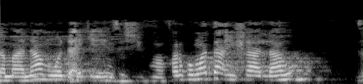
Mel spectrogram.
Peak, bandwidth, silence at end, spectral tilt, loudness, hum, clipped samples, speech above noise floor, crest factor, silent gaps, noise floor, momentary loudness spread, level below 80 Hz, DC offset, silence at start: 0 dBFS; 8.4 kHz; 0 s; -4.5 dB/octave; -15 LUFS; none; under 0.1%; 25 dB; 14 dB; none; -40 dBFS; 11 LU; -52 dBFS; under 0.1%; 0 s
